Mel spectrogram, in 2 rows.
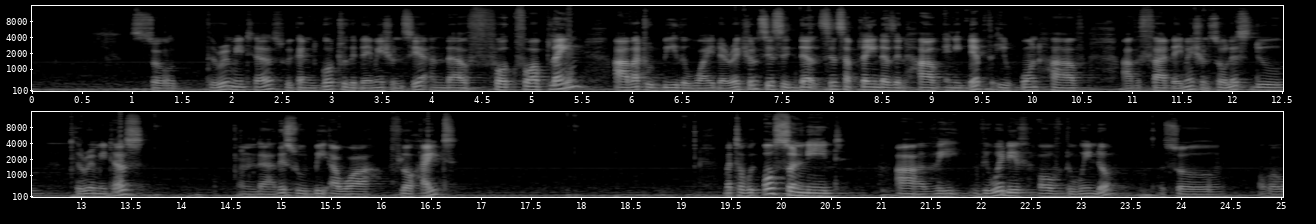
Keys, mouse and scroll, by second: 0.8-5.4 middle drag, 0.8-3.9 scroll up 2, 3.9-5.4 scroll up 1, 7.0-8.2 drag, 8.2 `, 8.8 scroll up 2, 11.6-13.7 drag, 14.5 KP_1, 16.1 g, 17.9 drag, 19.3-19.6 scroll up 2, 22.0 `.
